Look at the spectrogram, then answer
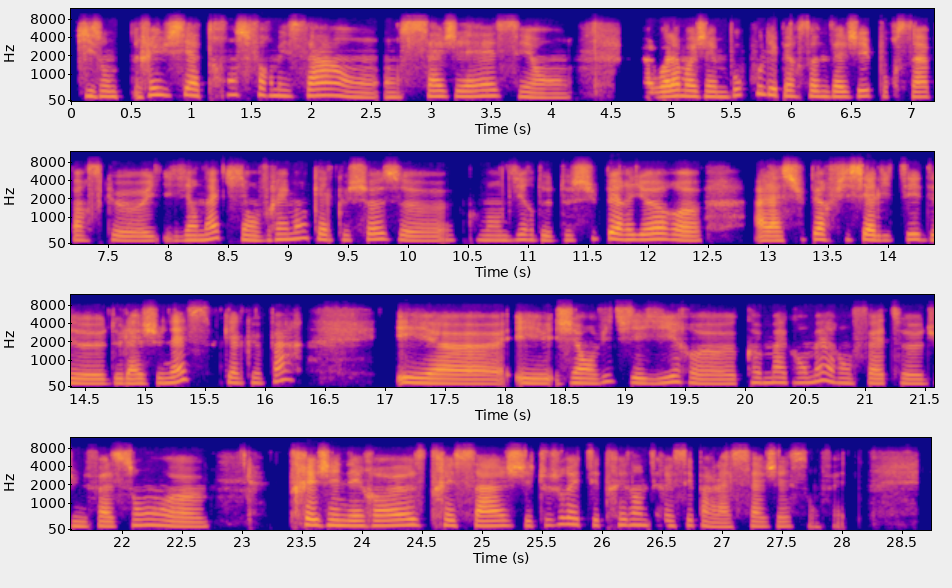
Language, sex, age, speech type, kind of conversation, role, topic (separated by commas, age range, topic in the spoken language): French, female, 45-49, conversation, podcast, guest, Quel rôle jouaient les grands-parents dans ton enfance ?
